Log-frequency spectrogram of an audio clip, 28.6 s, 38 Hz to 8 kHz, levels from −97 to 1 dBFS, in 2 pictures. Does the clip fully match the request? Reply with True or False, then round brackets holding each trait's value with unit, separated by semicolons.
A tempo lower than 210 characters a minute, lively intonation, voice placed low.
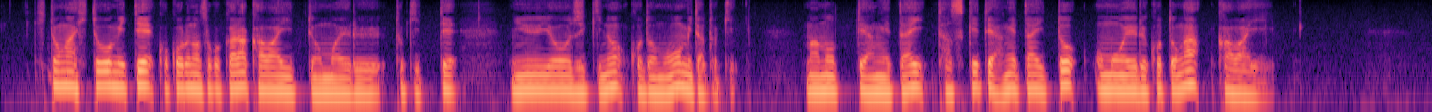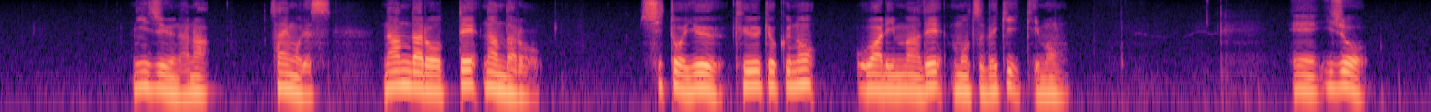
False (200 characters per minute; 4.0 semitones; 110 Hz)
